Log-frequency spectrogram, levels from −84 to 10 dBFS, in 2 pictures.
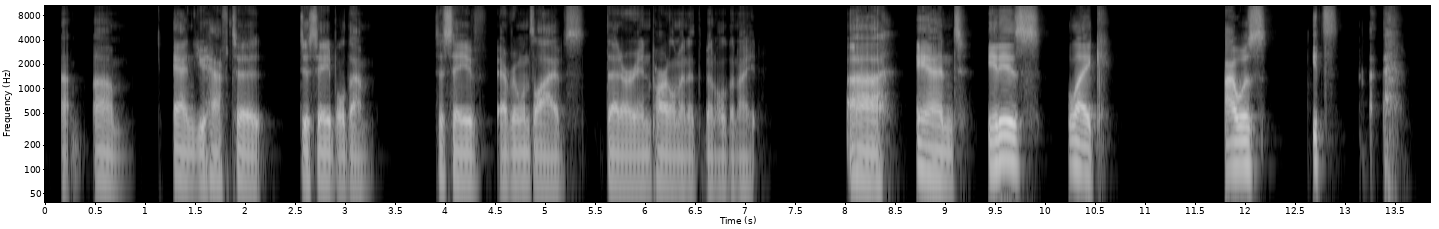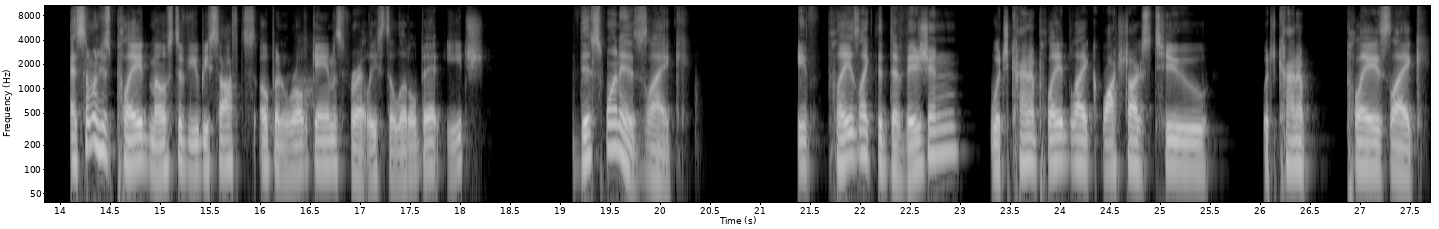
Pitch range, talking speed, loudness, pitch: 75-115 Hz, 145 wpm, -20 LUFS, 105 Hz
